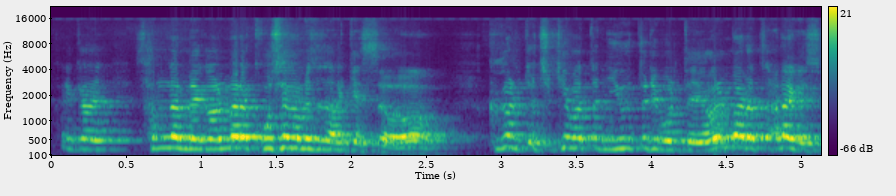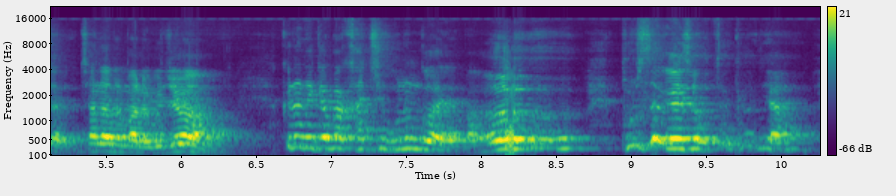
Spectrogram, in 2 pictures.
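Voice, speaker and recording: A man's voice: very high voice, lively intonation, fast talker, echoey room, distant mic. A male pastor preaching a sermon with emphasis, often asking the congregation to confirm. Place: church sanctuary.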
